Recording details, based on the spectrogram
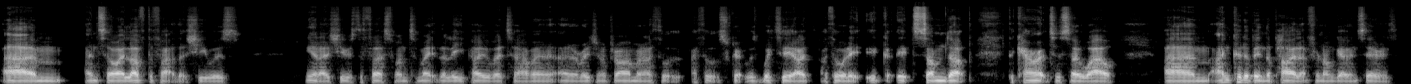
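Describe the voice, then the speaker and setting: A man's voice: a bass voice, flat delivery, a little fast. A middle-aged man talking casually as an interview guest, chatty and often interrupting himself.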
